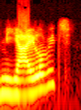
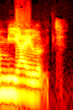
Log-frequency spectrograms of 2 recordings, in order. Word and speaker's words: Mijajlovic: My last name is Mijajlovic. So those J's are pronounced as a Y. And I know it's a lot of letters, but it's a bit difficult. So Mijajlovic.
